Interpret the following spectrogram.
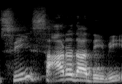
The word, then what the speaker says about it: Sri Sarada Devi: Um Sri Sarada Devi is how you would pronounce it, who is a spiritual consort of Sri Ramakrishna Paramahamsa, right?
